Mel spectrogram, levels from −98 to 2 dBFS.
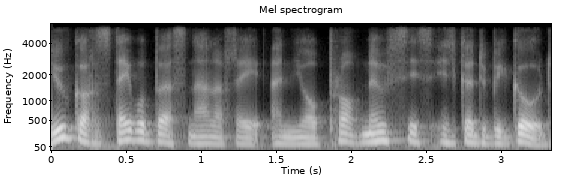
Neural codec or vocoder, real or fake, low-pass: codec, 24 kHz, 0.9 kbps, WavTokenizer, large speech release; fake; 5.4 kHz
